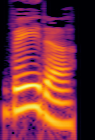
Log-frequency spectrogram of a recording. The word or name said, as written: vaeda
